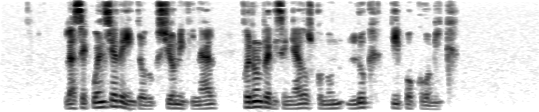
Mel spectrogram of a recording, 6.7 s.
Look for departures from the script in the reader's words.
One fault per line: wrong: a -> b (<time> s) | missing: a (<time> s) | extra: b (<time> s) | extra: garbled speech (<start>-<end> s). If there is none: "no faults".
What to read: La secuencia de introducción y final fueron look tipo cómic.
extra: rediseñados con un (3.3 s)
